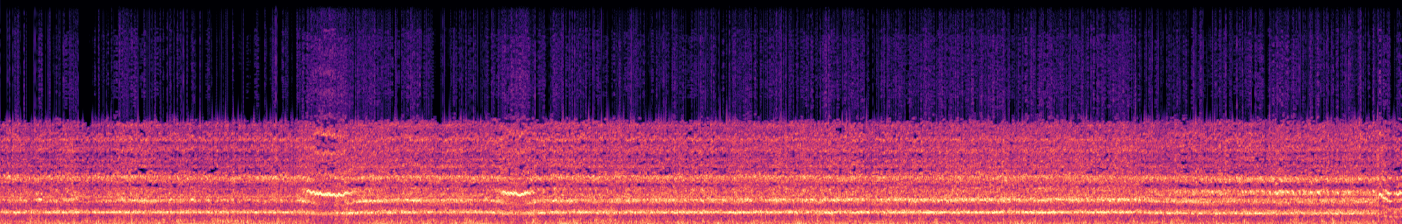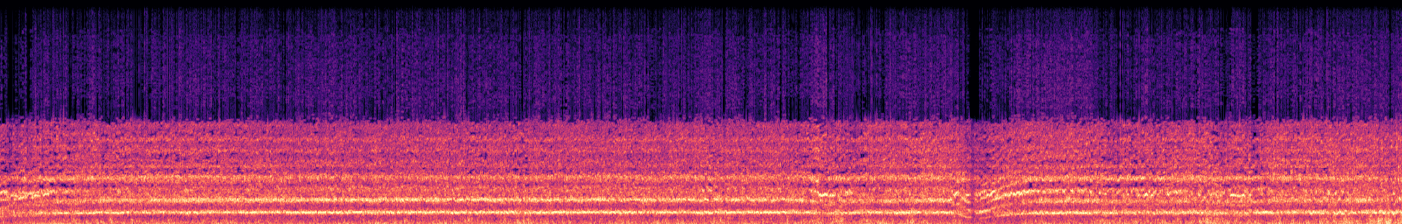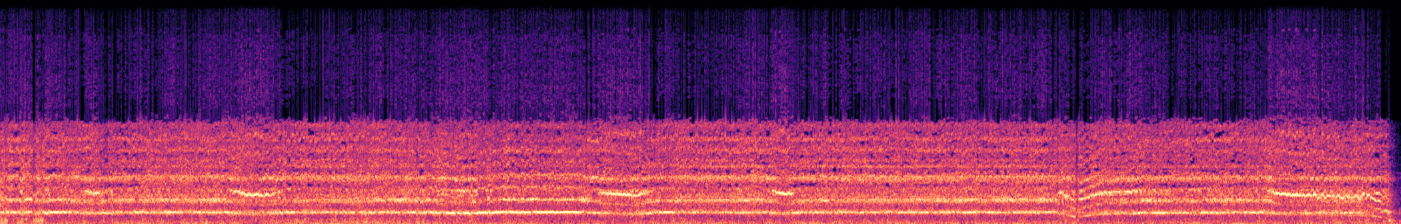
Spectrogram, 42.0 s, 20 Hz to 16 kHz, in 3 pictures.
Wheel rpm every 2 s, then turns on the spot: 230, 230, 230, 230, 230, 230, 210, 210, 230, 240, 230, 210, 200, 220, 230, 230, 220, 220, 230, 220, 210.
none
